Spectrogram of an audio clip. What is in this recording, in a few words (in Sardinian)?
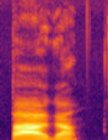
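"paga", female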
